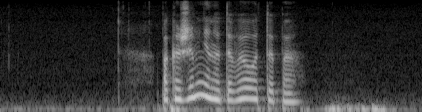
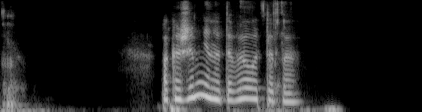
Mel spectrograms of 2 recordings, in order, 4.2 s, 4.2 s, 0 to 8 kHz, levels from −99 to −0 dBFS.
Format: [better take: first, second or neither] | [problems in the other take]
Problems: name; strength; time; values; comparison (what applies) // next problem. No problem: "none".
first | noise reduction (neural mask model Resemble Enhance denoiser)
